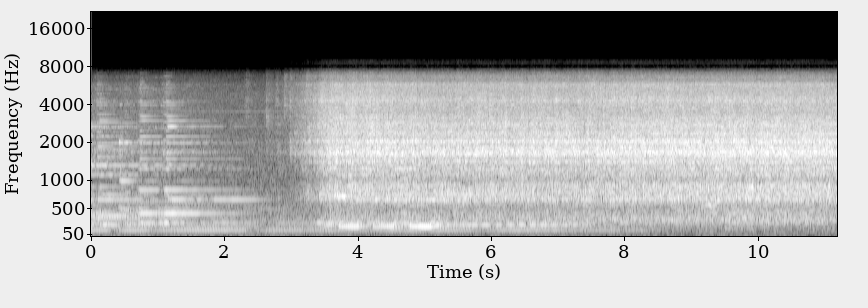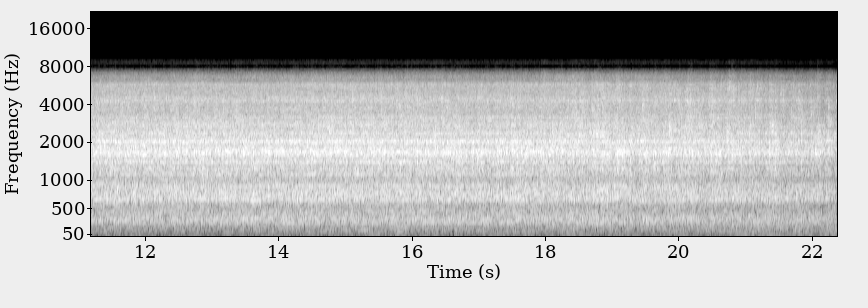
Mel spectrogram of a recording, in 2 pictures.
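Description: A live orchestra with plucked strings plays the last notes of a song. About three seconds in, a large audience breaks into steady applause.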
